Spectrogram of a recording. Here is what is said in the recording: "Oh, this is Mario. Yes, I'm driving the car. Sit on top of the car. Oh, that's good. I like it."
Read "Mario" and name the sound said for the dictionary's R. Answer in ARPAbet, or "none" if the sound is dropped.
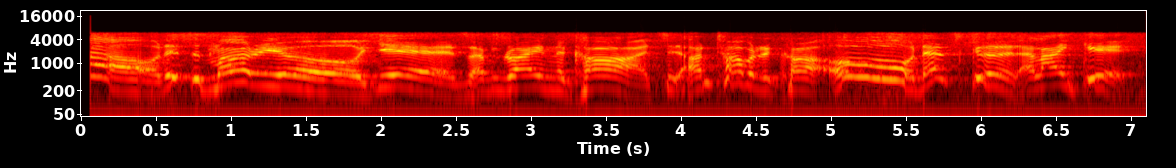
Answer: R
